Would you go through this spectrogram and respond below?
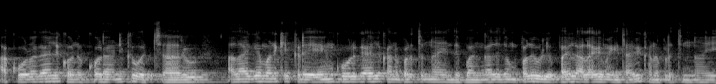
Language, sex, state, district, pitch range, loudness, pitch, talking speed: Telugu, male, Andhra Pradesh, Krishna, 110-125 Hz, -18 LUFS, 115 Hz, 125 wpm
